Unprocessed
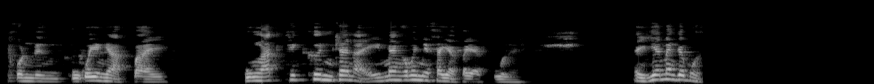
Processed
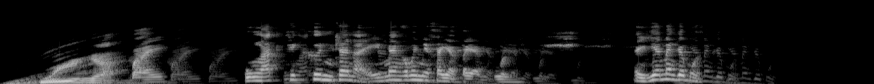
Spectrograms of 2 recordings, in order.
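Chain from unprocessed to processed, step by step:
turntable start at the beginning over 1.60 s
echo with shifted repeats 380 ms, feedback 36%, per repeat −93 Hz, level −23 dB
level +1.5 dB

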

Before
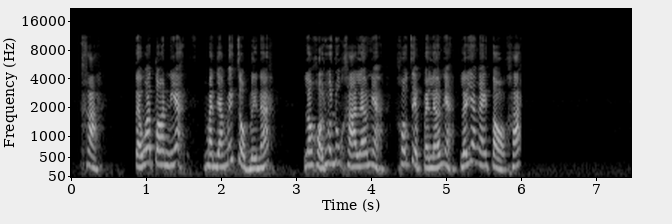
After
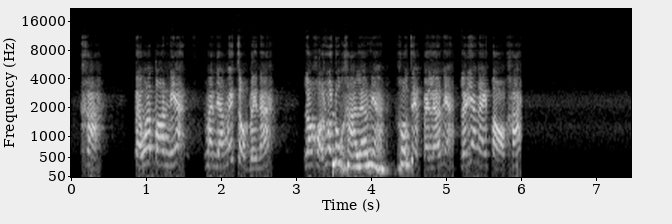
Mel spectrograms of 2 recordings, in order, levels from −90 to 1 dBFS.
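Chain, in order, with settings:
spectral magnitudes quantised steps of 15 dB
high-pass filter 850 Hz 24 dB per octave, from 0:03.47 130 Hz, from 0:04.55 1,000 Hz
leveller curve on the samples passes 1
Savitzky-Golay smoothing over 25 samples
boost into a limiter +29.5 dB
level −8.5 dB

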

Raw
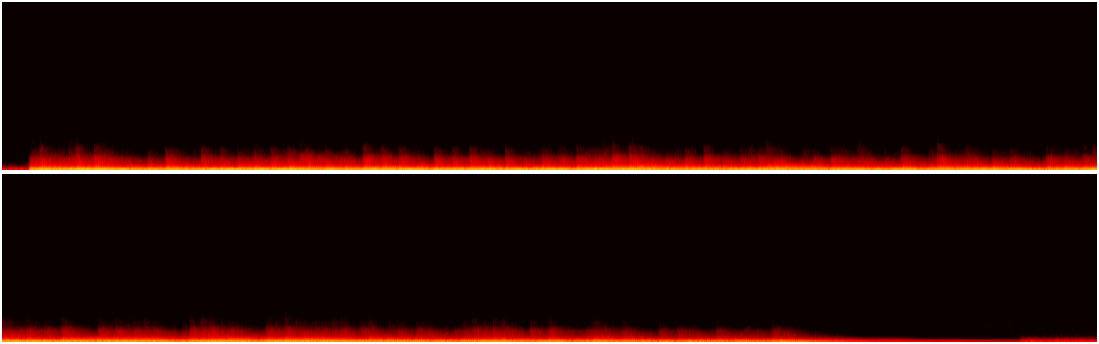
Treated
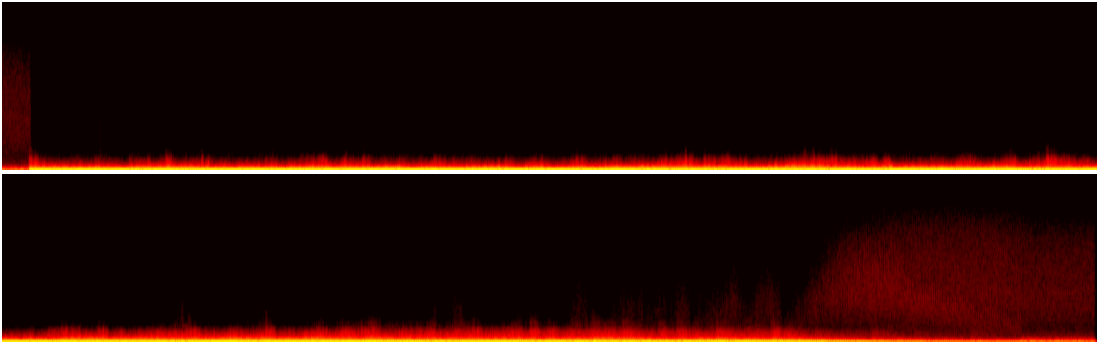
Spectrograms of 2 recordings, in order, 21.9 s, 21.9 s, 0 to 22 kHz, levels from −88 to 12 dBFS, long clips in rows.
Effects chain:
0:08.87–0:09.47: parametric band 250 Hz +15 dB → +6 dB 2.2 octaves
in parallel at −5 dB: soft clipping −28 dBFS, distortion −8 dB
on the sum: high-pass filter 47 Hz 24 dB per octave
bass and treble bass +5 dB, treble +9 dB
treble cut that deepens with the level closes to 530 Hz, closed at −14.5 dBFS
on a send: repeating echo 990 ms, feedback 46%, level −12 dB
on the sum: brickwall limiter −18 dBFS, peak gain reduction 13 dB
level +8 dB

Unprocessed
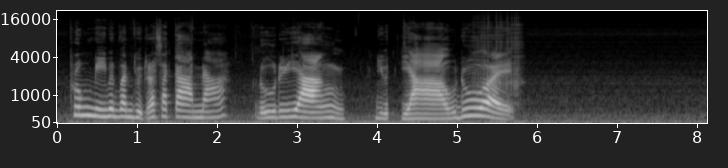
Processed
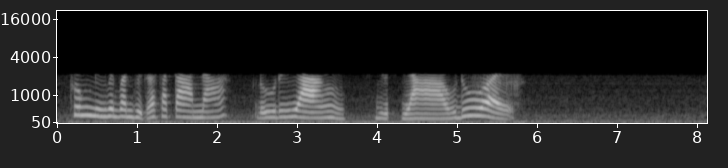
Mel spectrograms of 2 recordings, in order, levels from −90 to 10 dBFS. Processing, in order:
linear-phase brick-wall low-pass 2,100 Hz
level −1.5 dB

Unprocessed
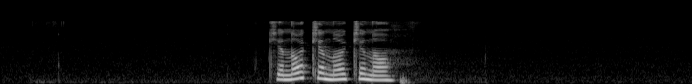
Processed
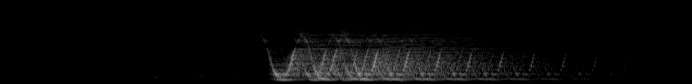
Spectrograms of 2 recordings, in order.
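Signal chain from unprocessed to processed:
peak hold with a rise ahead of every peak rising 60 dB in 0.42 s
notch filter 440 Hz, Q 12
LFO wah 2.4 Hz 330–3,700 Hz, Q 17
repeating echo 315 ms, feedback 58%, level −4.5 dB
reverb with rising layers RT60 1.5 s, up +12 semitones, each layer −8 dB, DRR 6 dB
level −1 dB

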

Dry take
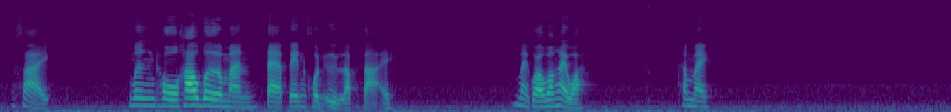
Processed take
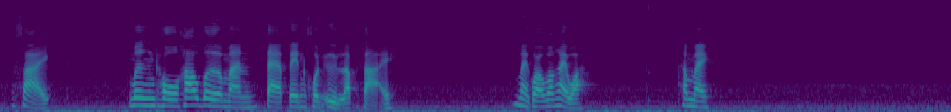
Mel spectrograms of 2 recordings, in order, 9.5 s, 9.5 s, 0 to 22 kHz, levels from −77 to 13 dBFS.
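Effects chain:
downward compressor 12 to 1, threshold −27 dBFS, peak gain reduction 14 dB

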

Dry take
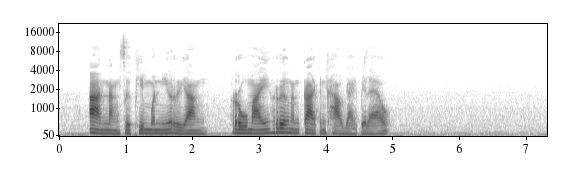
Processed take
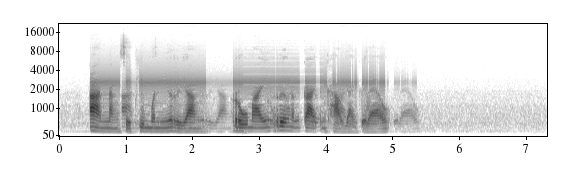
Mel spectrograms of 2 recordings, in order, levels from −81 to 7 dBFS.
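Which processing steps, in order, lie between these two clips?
loose part that buzzes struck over −33 dBFS, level −24 dBFS
high-pass filter 330 Hz 12 dB per octave
frequency shifter −72 Hz
0:02.76–0:03.98: notch comb filter 1,100 Hz
frequency shifter +150 Hz
single-tap delay 477 ms −16.5 dB
level +4 dB

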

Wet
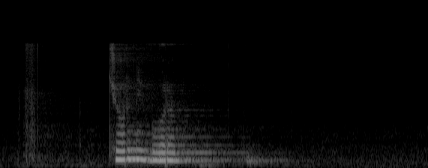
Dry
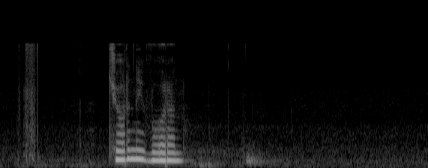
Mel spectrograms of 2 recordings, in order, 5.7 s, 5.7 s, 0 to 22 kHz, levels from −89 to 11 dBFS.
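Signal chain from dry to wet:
four-comb reverb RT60 2.7 s, combs from 31 ms, DRR 7 dB
level −8.5 dB

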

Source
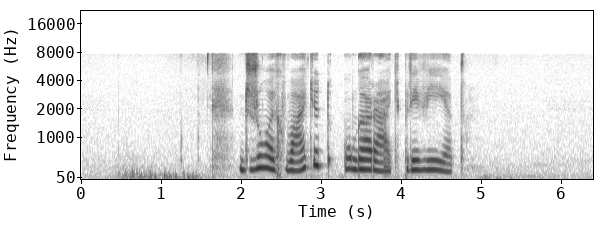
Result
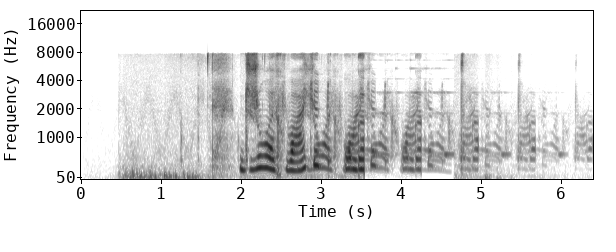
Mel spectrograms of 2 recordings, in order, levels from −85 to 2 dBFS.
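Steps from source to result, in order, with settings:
downward expander −46 dBFS
0:03.53–0:04.66: tuned comb filter 600 Hz, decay 0.26 s, harmonics odd, mix 100%
on a send: feedback echo with a band-pass in the loop 713 ms, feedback 51%, band-pass 1,100 Hz, level −6.5 dB
on the sum: auto-filter bell 3 Hz 650–2,800 Hz +8 dB
level +4.5 dB

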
